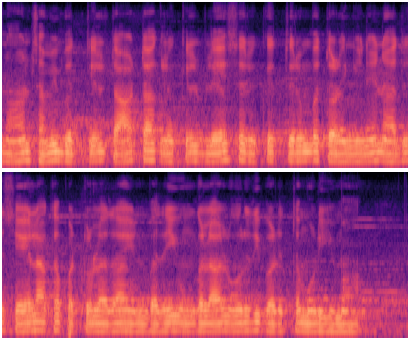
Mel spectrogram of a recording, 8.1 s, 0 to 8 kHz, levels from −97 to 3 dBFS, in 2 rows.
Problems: none marked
